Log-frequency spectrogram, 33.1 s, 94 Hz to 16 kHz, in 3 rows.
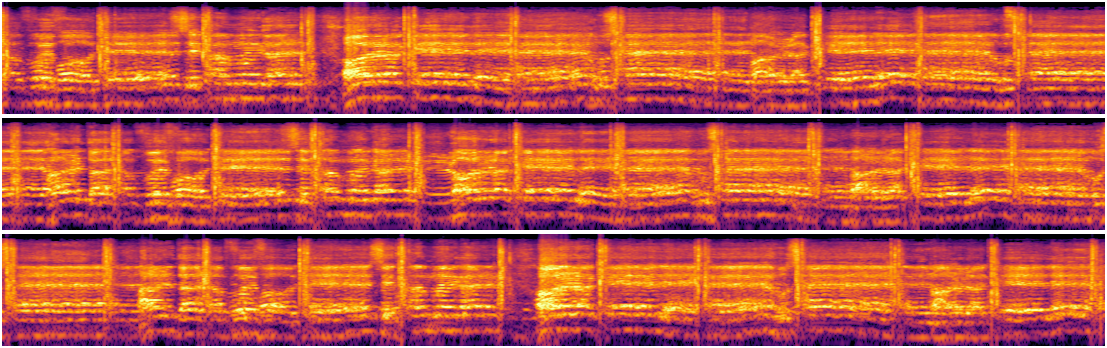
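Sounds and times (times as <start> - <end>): men chanting a lament: 0.0 - 33.0.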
